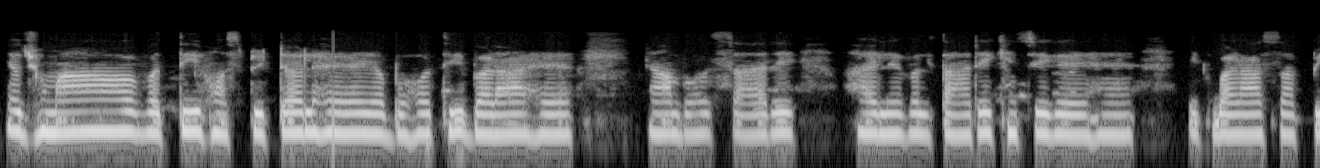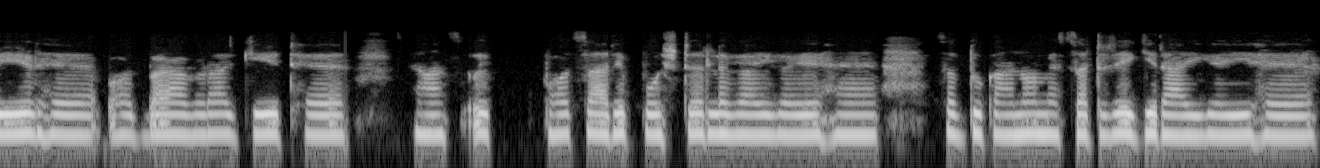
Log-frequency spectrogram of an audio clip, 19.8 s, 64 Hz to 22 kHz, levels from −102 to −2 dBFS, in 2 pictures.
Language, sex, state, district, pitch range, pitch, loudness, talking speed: Hindi, female, Jharkhand, Sahebganj, 205-215 Hz, 210 Hz, -25 LUFS, 130 wpm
